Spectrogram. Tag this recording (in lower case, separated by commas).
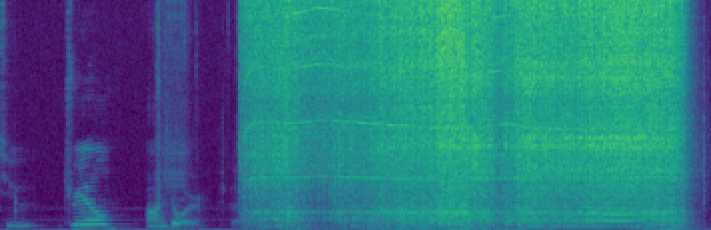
power tool, drill, tools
